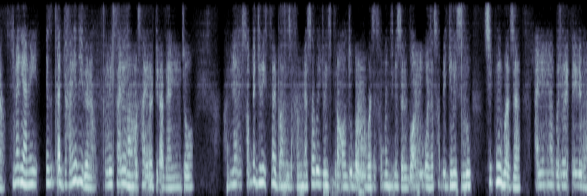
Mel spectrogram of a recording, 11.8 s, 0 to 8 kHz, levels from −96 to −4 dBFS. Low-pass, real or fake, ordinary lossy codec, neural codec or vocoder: 7.2 kHz; fake; none; codec, 44.1 kHz, 0.9 kbps, DAC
